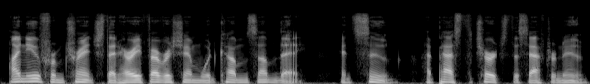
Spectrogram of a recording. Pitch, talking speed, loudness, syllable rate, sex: 95 Hz, 195 wpm, -20 LUFS, 4.9 syllables/s, male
